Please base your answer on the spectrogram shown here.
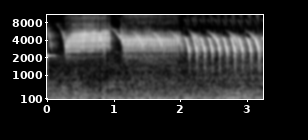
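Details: A local canary (Serinus canaria) sings a high buzzy roll, then a rapid rattling trill, then a run of quick downward-sweeping whistled notes, several each second.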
